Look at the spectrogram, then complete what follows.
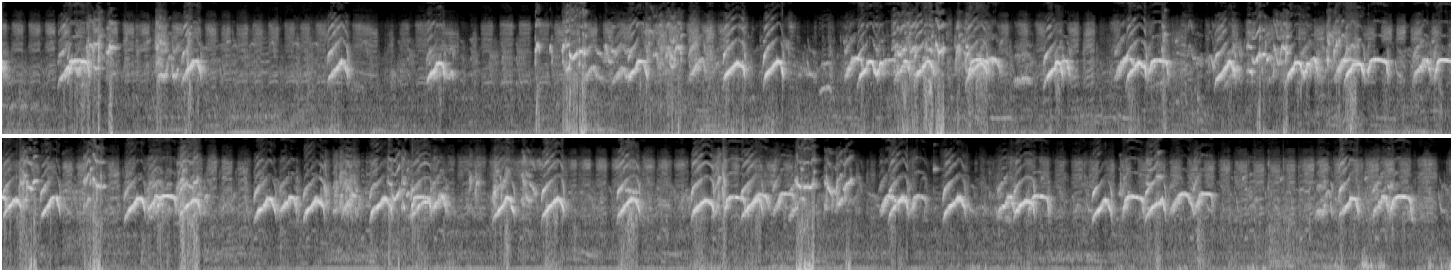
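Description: Zebra finches calling: short high calls repeated two or three times a second, often in quick pairs.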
